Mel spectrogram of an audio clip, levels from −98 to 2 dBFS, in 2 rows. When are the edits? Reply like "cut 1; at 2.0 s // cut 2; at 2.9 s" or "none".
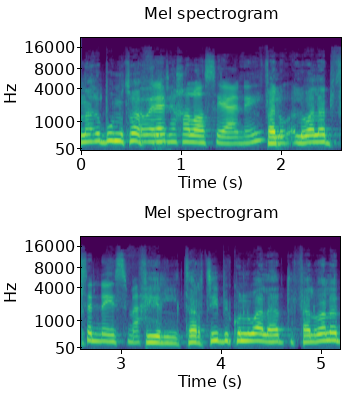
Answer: none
